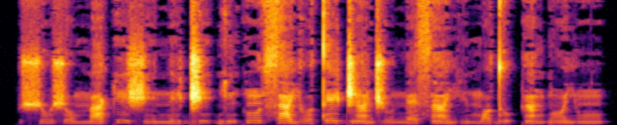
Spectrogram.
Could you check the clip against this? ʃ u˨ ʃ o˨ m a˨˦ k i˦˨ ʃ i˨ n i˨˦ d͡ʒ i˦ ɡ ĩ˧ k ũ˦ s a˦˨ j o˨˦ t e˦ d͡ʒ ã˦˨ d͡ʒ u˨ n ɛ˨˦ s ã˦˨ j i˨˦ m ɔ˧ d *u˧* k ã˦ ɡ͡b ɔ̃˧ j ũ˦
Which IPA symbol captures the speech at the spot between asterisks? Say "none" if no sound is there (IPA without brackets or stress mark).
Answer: u˦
